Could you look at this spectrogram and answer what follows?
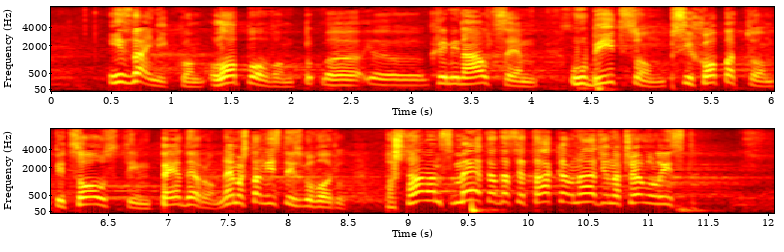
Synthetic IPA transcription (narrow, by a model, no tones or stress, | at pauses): izd̪ajniko̰mlˠo̞poʋo̰m | kɾiminaːlˠt̪sem | ubit̪sompsixo̞pat̪ompit̪soust̪impe̞d̪eɾomneːmaʃt̪aniːst̪eizɡo̞ʋo̞ɾili | paʃt̪aʋamsmeːt̪ad̪ase̞t̪akaʋnaːd͡ʑenat͡ʃeːlulist̪ḁ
